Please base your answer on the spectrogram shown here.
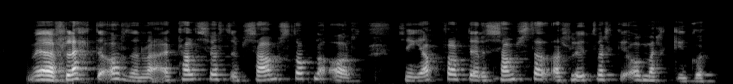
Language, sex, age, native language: Icelandic, female, 50-59, Icelandic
